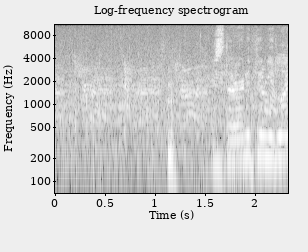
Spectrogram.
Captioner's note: laugh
